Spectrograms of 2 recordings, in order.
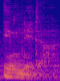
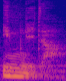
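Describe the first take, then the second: First: The p sound blends into a nasal sound. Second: The p sound blends into a nasal sound.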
